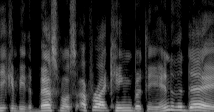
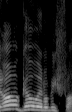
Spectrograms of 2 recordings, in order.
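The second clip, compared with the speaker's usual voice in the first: insincere, mocking, sarcastic tone; 3 semitones higher than usual. Retelling a prophet's answer to a king: imitating a sarcastic reply.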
